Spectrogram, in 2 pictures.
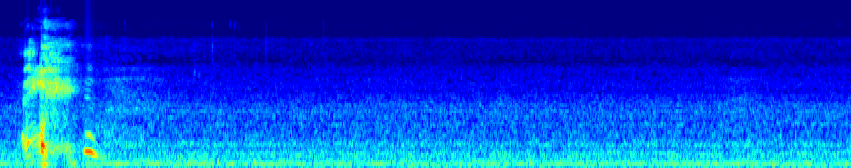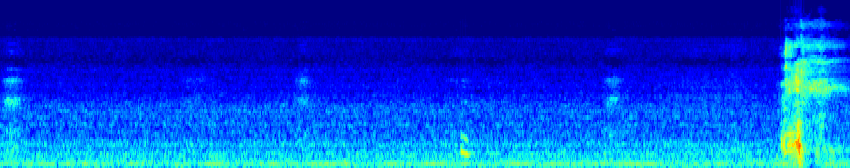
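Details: Person with spring allergies, wet, hard-to-control sneezes and itchiness: two forceful sneezes at either end of a long quiet stretch, faint room hum; allergy sneezing.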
